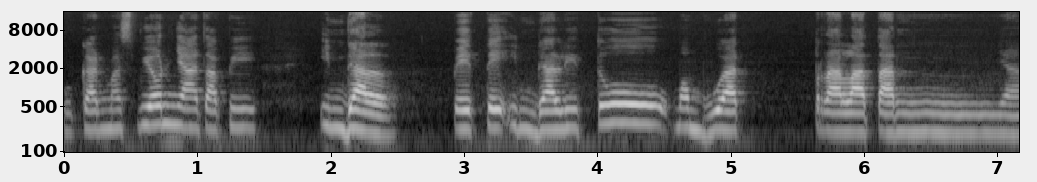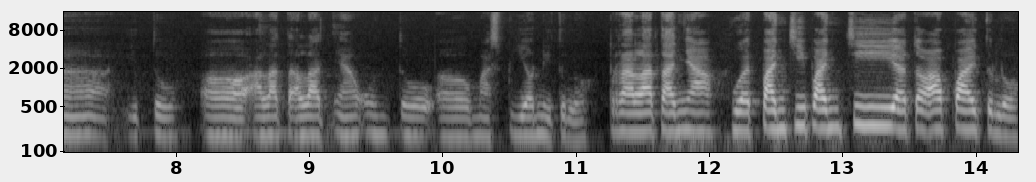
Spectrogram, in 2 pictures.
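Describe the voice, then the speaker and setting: The pace is very slow, with ordinary pitch variation and big swings in loudness. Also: woman, medium pitch for a woman. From Indonesia, Madura. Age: 70s. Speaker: church member giving testimony. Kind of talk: personal testimony. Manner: casual, chatty.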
